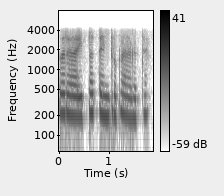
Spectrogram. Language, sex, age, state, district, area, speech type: Kannada, female, 18-30, Karnataka, Davanagere, rural, conversation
